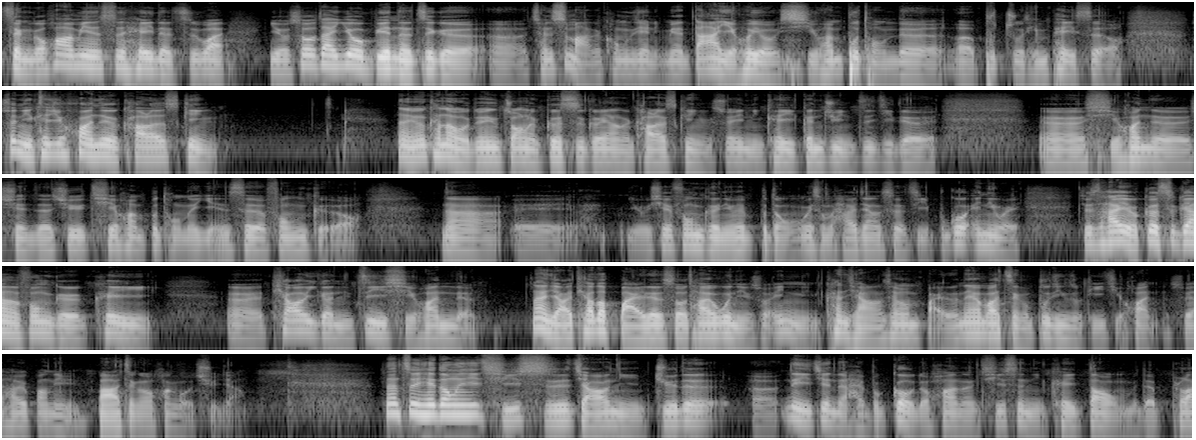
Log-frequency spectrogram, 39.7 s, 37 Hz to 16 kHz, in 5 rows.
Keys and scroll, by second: 20.5 ctrl+`.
